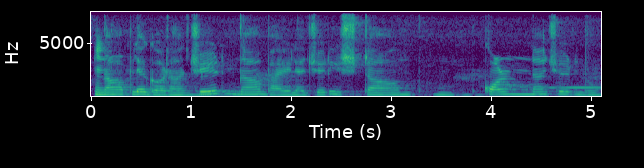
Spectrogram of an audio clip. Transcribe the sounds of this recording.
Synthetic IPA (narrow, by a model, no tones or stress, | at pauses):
nãːpljaɡʱəɾãt͡ɕeɾnãbʱajljat͡ɕeɾisʈam | kɔɾnat͡ɕeɾnu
